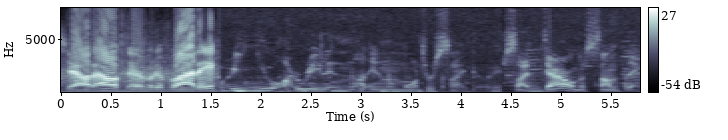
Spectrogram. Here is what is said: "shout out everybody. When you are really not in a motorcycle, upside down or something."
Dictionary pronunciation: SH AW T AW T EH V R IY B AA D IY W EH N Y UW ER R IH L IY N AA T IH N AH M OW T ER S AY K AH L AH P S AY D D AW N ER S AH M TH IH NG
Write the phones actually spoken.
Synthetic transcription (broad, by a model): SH AW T AW T EH V R IY B AA D IY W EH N Y UW ER R IH L IY N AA T IH N AH M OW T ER S AY K L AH S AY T D AW N ER S AH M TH IH NG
